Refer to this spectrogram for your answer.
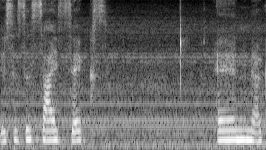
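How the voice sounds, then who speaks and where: A woman's voice is heard with noticeable background noise underneath. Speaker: patient sharing her medical story. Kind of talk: personal testimony vlog. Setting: rehabilitation center / nursing home. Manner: halting.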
